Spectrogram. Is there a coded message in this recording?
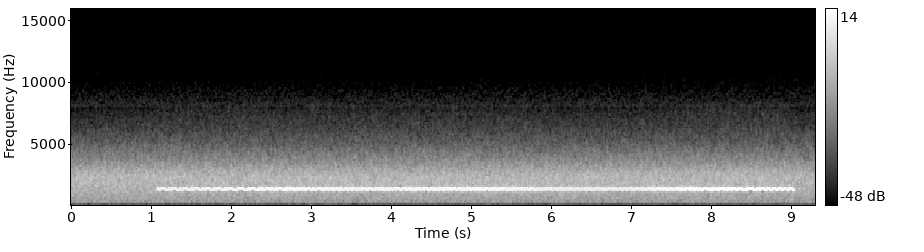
Yes: NAVTEX (SITOR-B), 100 baud, 170 Hz shift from 1.1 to 9.0 s, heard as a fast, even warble, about 1360 Hz centre, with radio static. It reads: MASSOUD HAS STATED HIS DESIRE TO NEGOTIATE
